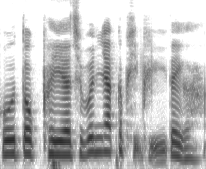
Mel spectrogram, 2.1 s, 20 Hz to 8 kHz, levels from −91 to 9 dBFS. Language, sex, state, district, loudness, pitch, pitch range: Wancho, female, Arunachal Pradesh, Longding, -17 LUFS, 200 Hz, 190-220 Hz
